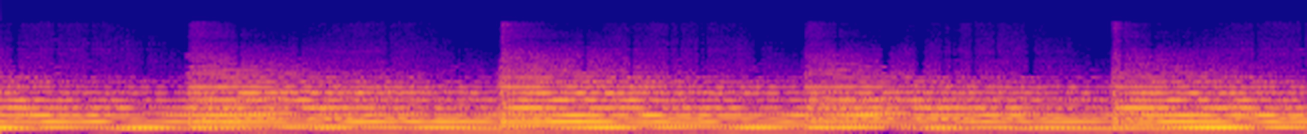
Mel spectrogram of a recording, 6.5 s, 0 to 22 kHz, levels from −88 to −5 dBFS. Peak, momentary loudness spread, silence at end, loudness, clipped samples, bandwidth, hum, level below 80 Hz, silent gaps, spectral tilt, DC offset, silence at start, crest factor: -8 dBFS; 5 LU; 0 s; -22 LUFS; under 0.1%; 6 kHz; none; -60 dBFS; none; -8.5 dB/octave; under 0.1%; 0 s; 14 dB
